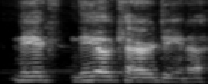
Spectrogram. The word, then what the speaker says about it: Neocaridina: Neocardina and Cardinia Yes. shrimp. Did I Yep. say that correct? Neocaridina and Caradina.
